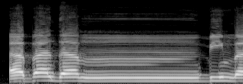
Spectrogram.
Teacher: یہاں ابداً پہ تنوین ہے اور تنوین کے بعد با ہے، تو یہاں پر اقلاب ہوگا، یعنی جو تنوین ہے اس کو ہم میم کے ساتھ بدل دیں گے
